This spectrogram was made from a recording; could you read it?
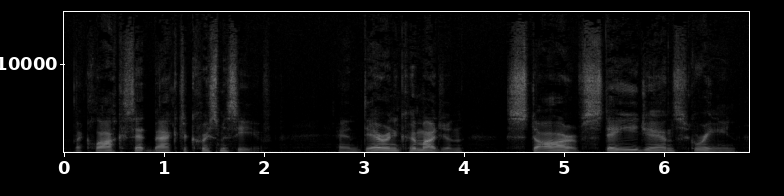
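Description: A man playing a portentous, easily flustered narrator of a comic old-time radio show, with halting delivery. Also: medium pitch, a bit bright, no echo. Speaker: narrator and host.

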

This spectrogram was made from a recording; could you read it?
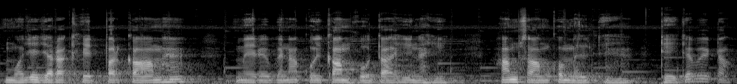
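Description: A man's voice: low voice, steady tone, unhurried, fairly bright tone. A man voicing a kindly, fatherly old village grandfather in a cartoon story. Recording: long hall reverb, music behind.

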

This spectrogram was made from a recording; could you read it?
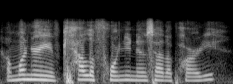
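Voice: medium pitch, little pitch movement, fast talker, rough recording. A young adult with a crude, sweary way of talking, chatting casually and making prank phone calls. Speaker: prank caller. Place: indoors at a computer.

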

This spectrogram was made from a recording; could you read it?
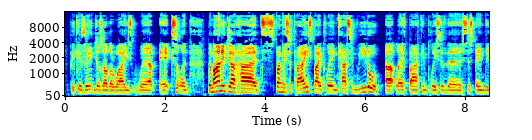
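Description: A man in his forties talks straight into a close webcam from his memorabilia-filled room at home. He sits a little higher than most men and gives his solo football reaction with lively energy. He often stops for fillers and restarts. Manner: expressive, animated delivery with frequent fillers and restarts. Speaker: podcast host.

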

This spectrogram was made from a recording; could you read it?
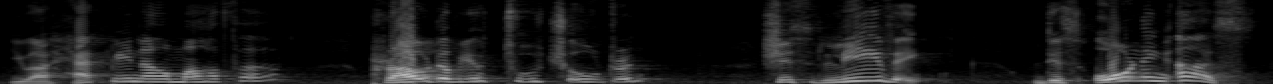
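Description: A woman voicing a bitter, furious old father who shouts and scolds his family. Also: mid-range voice, big pitch swings, unhurried, voice pushed up. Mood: raging. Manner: shouting, scolding, jabbing repetition.

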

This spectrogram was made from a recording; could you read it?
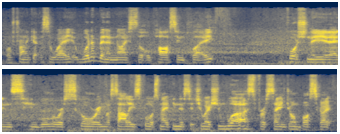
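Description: A British man commentating a high school esports match, chatty with jokey asides. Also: level tone, a little fast, noisy background. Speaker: esports caster.

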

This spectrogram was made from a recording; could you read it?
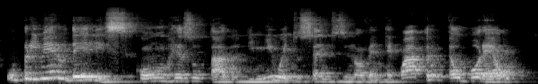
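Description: A young man with a fairly high voice lectures on mathematics from a room with audible echo. He talks in a steady, explanatory way and drops "é" fillers between his points. The sound comes through a computer mic on a video call. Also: moderate pace. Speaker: math lecturer. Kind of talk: online math lecture.

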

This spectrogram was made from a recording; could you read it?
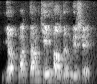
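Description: A man's voice: a little high, a little slow, slight background noise. A young man chatting and joking casually as a talk show co-host. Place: small indoor studio set with curtain. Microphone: one shared table microphone, off from mouth. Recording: very echoey room, distant microphone.

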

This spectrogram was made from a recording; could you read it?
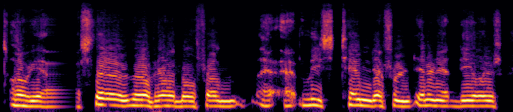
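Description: A man in his seventies, a guest historian, explaining things haltingly in a radio studio interview. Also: mid-range voice, steady tone, mellow, no room sound, rough recording. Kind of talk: informative interview talk. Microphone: boom studio mic.

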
